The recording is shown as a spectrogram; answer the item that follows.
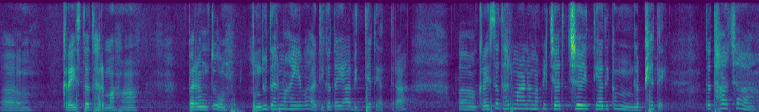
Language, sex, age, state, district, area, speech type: Sanskrit, female, 18-30, Karnataka, Udupi, urban, spontaneous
